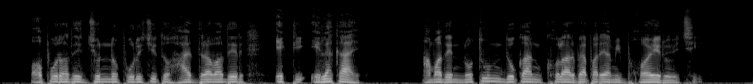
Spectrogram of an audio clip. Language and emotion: Bengali, fearful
